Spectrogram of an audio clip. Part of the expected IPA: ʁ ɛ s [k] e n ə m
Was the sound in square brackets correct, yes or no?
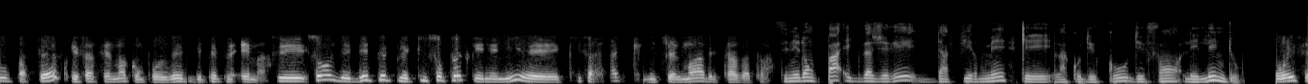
yes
